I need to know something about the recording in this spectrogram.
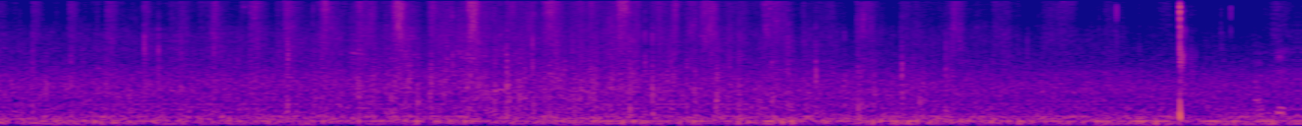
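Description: Running footsteps of trainers on a concrete path, quick repeated strides passing close. A single sharp click sounds just before the end.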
